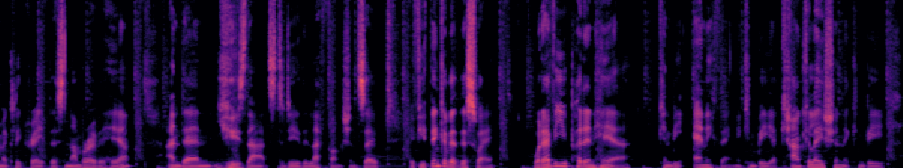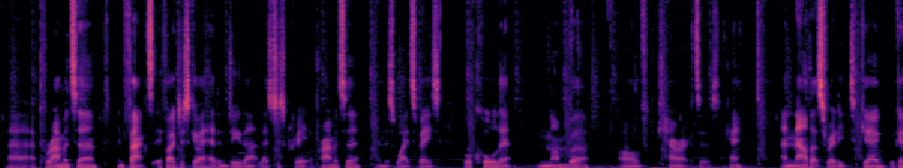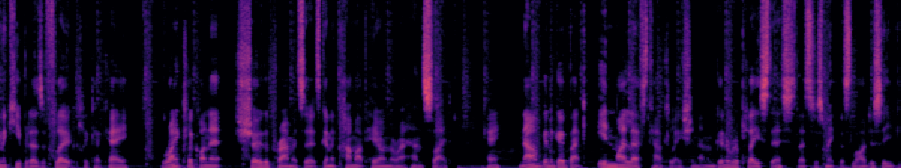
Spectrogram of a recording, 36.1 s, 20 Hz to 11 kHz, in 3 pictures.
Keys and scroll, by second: 19.2 shift+n, 35.7 super+=.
